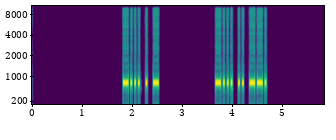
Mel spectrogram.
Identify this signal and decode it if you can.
Morse code, heard as a keyed tone, about 32 wpm, 800 Hz. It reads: BET BIG
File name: Alphabetical / Alphabetical mp3s / Bs @30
